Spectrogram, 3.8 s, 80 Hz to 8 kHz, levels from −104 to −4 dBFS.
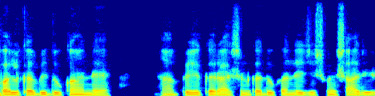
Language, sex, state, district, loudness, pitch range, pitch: Hindi, male, Bihar, Jahanabad, -37 LUFS, 125-130 Hz, 130 Hz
